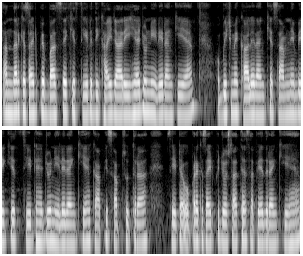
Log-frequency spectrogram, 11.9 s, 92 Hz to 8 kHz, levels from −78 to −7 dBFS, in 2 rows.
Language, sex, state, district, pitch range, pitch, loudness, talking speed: Hindi, male, Uttar Pradesh, Hamirpur, 140-150 Hz, 140 Hz, -18 LUFS, 240 wpm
